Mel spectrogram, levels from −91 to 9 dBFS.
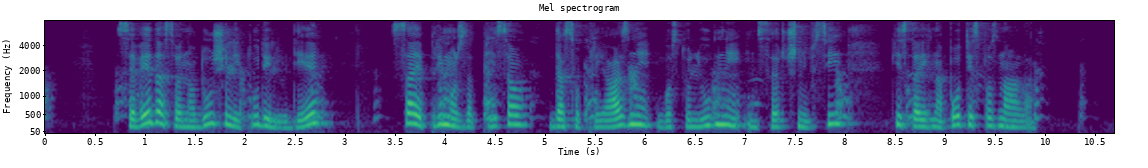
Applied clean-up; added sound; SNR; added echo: neural mask model RNNoise.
